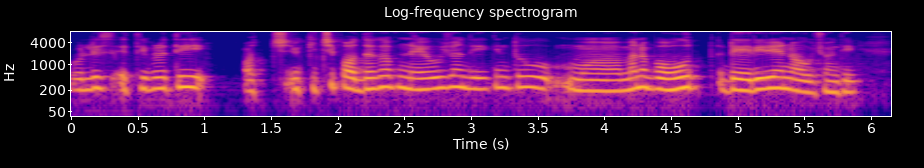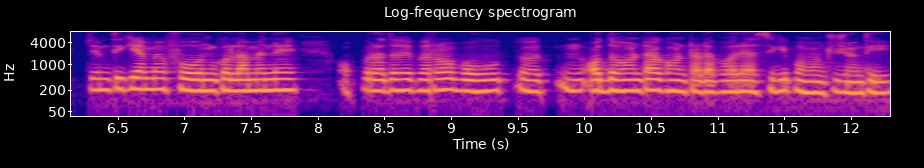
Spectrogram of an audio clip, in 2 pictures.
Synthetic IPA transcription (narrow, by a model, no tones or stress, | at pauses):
polisḛt̪ʰipɾɔt̪i | ɔkit͡ʃʰipɔd̪ʱːɔkɔpneut͡ʃʰɔnt̪ikint̪umanebɔɦut̪̚ɖeɾiɾenaut͡ʃʰɔ̃nt̪i | d͡ʒemt̪ikiamepʰonkɔlamane | ɔpɔɾad̪ʱɔepaɾɔbɔɦut̪ɔd̪ʱɔɡʱɔɳʈaɡʱɔɳʈaʈapɔɾeasikipɔɦɔ̃t͡ʃut͡ʃʰɔnt̪i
